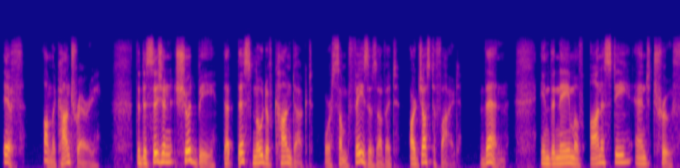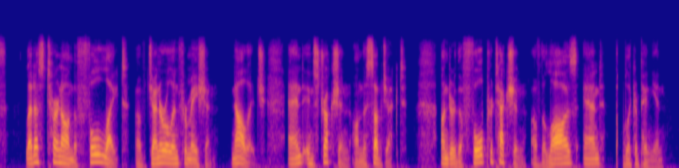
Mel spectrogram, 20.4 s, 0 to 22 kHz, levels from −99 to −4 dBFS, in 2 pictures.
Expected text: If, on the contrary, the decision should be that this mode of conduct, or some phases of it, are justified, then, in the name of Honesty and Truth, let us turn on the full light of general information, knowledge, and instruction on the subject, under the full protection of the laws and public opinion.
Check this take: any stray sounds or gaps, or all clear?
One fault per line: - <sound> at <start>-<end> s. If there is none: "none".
- dropout at 19.5-19.5 s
